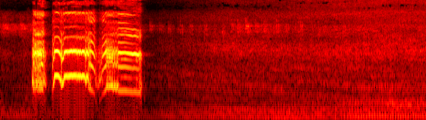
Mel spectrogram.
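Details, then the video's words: Morning crowing of a Serama jungle fowl rooster, out of its cage and perched on a hand; a loud, sharp, harmonic crow in three quick segments, then a low rumbling background. "Koko Ayam Hutan Serama Rajin Berkokok Pada Pagi Hari"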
